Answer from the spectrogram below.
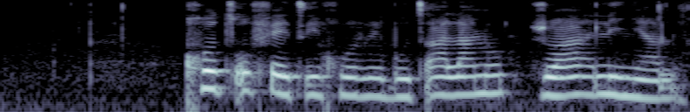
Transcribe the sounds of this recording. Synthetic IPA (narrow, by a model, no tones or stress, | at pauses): k͡xʰʊt͡sʼʊfet͡sʼɪχʰʊrɪbʊt͡sʼalanɔzwalɪɲaːlɔ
